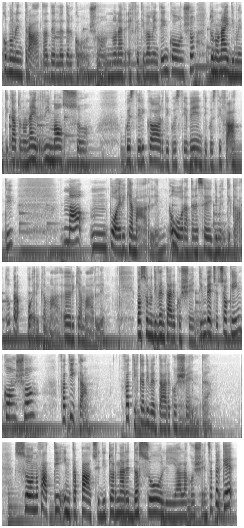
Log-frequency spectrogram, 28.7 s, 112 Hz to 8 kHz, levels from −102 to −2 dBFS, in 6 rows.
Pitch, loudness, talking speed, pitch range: 195 Hz, -27 LUFS, 120 wpm, 185-220 Hz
